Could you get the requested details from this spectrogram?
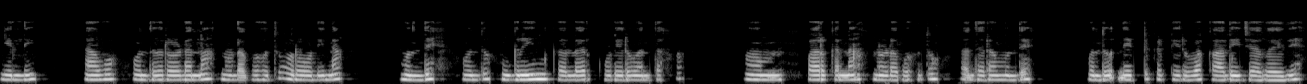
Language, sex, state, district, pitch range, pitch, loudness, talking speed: Kannada, female, Karnataka, Dakshina Kannada, 210-235 Hz, 215 Hz, -16 LUFS, 95 wpm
